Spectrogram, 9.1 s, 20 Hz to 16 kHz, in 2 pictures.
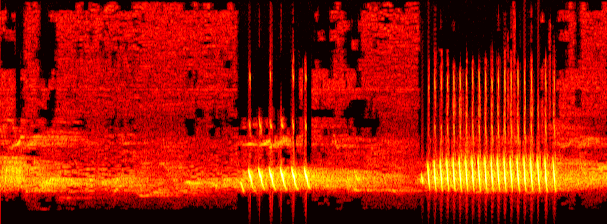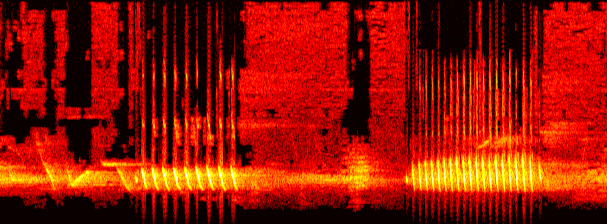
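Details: European greenfinch (Chloris chloris) singing in the town of Wittlich, Germany, in 2018: rapid, ringing trills in short bursts, a quick rattle alternating with a longer, fuller trill, over soft continuous twittering.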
